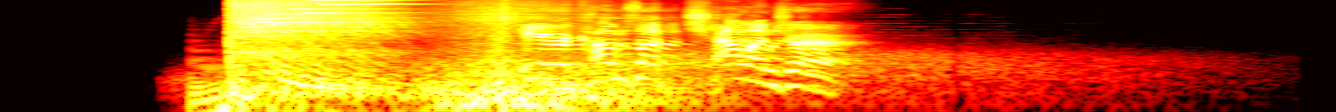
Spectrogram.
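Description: A loud electronic fanfare plays from an arcade game.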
